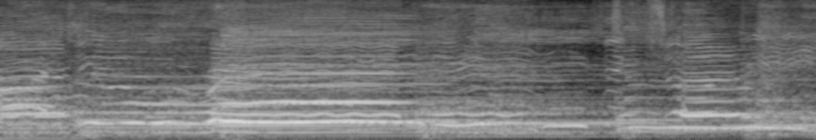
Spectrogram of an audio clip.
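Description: A small group of singers in a church praise team, singing a gospel worship song together in harmony, with long held notes that waver slightly.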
